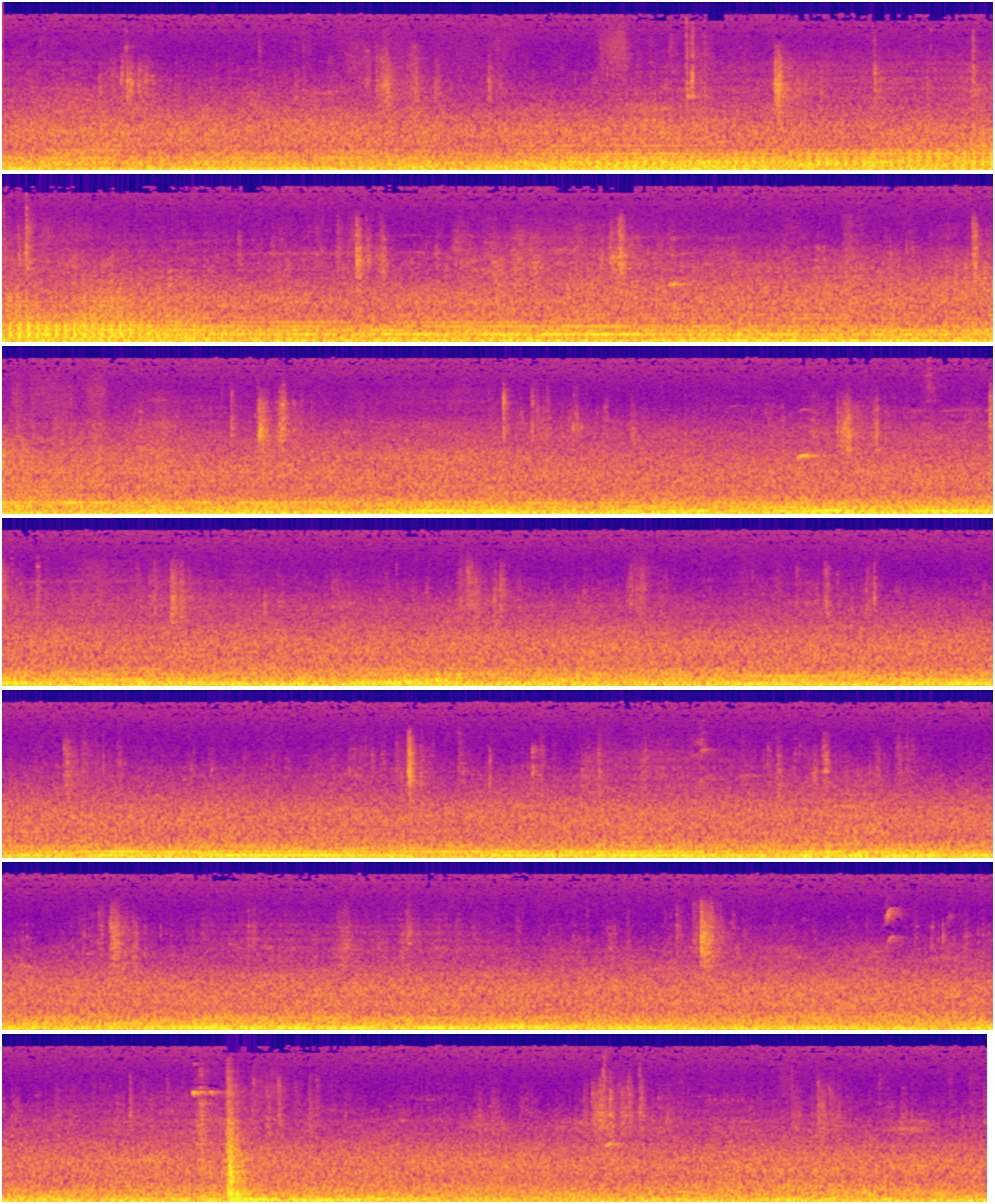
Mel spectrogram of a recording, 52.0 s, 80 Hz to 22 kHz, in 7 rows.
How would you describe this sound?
Some random atmos taken at an apartment on the 8th floor.
The windows were open, so you can hear the blinds, wind, cars, helicopters and boats. etc.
